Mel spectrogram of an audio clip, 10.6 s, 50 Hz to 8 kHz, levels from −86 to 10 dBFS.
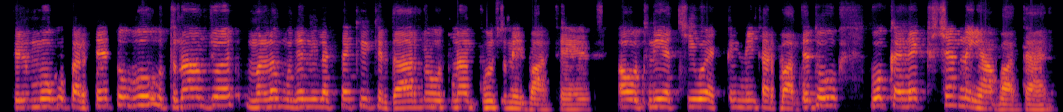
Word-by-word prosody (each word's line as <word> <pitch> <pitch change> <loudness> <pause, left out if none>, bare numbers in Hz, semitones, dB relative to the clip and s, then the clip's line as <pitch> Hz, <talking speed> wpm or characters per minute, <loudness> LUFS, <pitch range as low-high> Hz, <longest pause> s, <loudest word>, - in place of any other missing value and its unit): फ़िल्मों 190 +2 0
को 215 - -3
पढ़ते 185 0 0
हैं, 210 - +5
तो 230 -1 +1
वो 235 +2 +2 0.2
उतना 210 +2 +1 0.2
जो 230 0 +3 0.3
मतलब 200 +3 +1
मुझे 195 +1 0
नहीं 200 0 -2
लगता 195 0 0
कि 210 +1 -5
किरदार 175 -1 +1
में 190 - -3
उतना 185 0 0 0.2
घुस 180 0 +2
नहीं 160 -2 +1
पाते 130 -1 -1
हैं 135 0 -3 0.4
और 195 0 +4
उतनी 195 +1 +1
अच्छी 195 +1 -2
वो 200 0 +5
एक्टिंग 190 +1 -4
नहीं 185 0 -3
कर 175 -2 +1
पाते, 160 +4 +2
तो 220 +2 +2 0.4
वो 220 +1 +4
कनेक्शन 215 +3 +1
नहीं 200 -5 +3
आ 150 - +4
पाता 130 0 +1
है। 125 - -7
190 Hz, 200 wpm, -22 LUFS, 175-205 Hz, 0.4 s, हैं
